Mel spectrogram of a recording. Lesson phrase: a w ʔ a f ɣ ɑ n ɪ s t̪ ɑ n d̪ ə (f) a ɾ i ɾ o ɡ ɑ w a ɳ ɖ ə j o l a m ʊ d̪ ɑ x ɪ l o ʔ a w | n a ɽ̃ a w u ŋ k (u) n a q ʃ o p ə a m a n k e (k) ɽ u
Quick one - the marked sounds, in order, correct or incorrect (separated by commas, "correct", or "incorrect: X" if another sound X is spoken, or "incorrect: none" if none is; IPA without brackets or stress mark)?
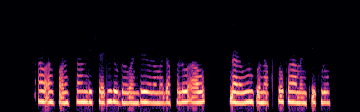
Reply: incorrect: ʃ, incorrect: o, correct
